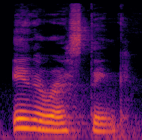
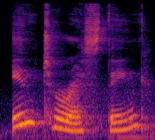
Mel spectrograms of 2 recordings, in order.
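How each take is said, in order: First: The T after the N is silent. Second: The T after the N is clearly pronounced. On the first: "digamos interesting" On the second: "en lugar de decir interesting"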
